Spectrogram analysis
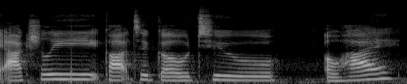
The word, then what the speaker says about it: Ojai: This past weekend, I actually got to go to Ojai. It's spelled O J A I for those people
